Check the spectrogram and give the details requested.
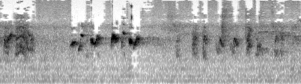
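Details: Red-whiskered bulbul singing in a dueling contest: a burst of warbling, then a few clear whistled notes, then a rapid run of short chirps.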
